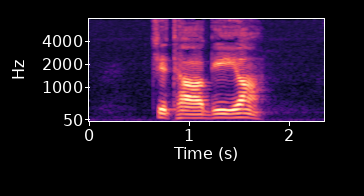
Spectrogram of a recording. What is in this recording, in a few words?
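"tsitagia", Cherokee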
